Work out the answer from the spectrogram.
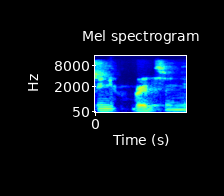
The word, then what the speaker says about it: Ingebrigtsen: And then Jacob, and I always say it wrong. Ingebrigtsen, is that right? Yes, Ingebrigtsen.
